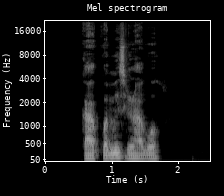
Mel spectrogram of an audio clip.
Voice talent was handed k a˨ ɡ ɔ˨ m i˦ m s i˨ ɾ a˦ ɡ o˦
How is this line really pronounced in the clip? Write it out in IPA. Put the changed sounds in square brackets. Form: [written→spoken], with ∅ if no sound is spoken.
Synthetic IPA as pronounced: k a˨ [ɡ→k] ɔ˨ m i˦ [m→∅] s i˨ [ɾ→l] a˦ ɡ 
